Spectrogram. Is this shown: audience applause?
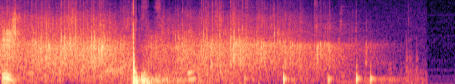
yes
